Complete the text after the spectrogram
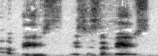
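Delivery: "abuse" as a soft uh-BYOOS, no r; correct pronunciation. Shown as a demonstration. Host denies saying it that way, correct pronunciation. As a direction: softly insist on "abuse" with a y-glide, uh-BYOOS. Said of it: "I don't say it like that".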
